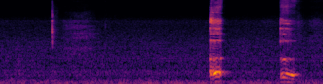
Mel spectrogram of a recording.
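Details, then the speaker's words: Woman burping deliberately: two short, loud, throaty bursts after a faint click over quiet room noise; voluntary burping. "so I'm going to try to show you how like I do the burp so I start with like sucking in air so like when I do it I go like"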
